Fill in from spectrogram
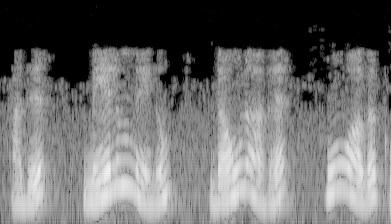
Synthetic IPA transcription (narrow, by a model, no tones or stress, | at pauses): ɐðɯ | meːlɯmːeːlɯm | ɖɐʊnaːɣɐ | muːʋaːɣɐkː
